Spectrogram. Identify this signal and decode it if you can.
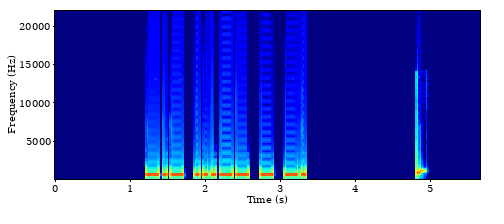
Morse code, heard as a keyed tone, about 22 wpm, 700 Hz. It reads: K3TN
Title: Easy Call Signs - 22wpm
